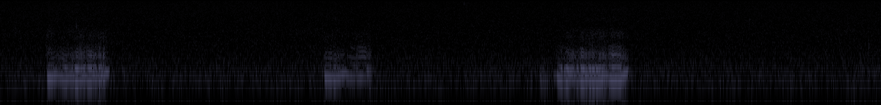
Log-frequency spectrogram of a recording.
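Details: Sleeping female cat lying on an old newspaper, head on her arm, gives three soft buzzy snores at steady intervals of roughly two and a half to three seconds, the last the longest and fullest.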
